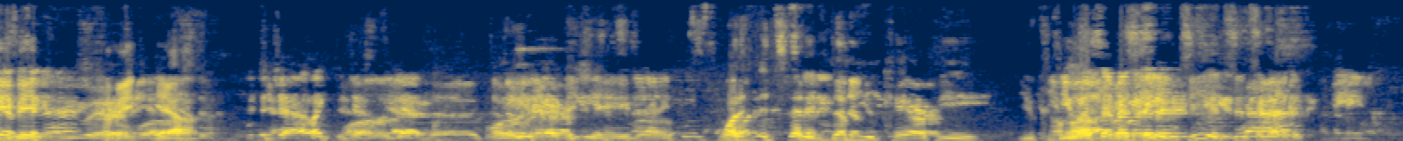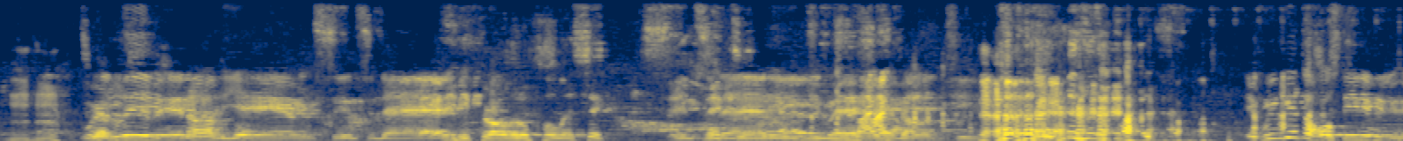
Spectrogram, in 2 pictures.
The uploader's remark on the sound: Part 1 is the pregame introductions, some sound from at the game and shortly after.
